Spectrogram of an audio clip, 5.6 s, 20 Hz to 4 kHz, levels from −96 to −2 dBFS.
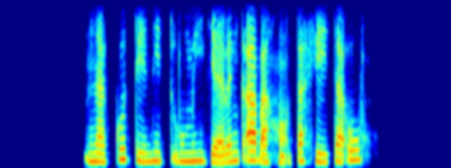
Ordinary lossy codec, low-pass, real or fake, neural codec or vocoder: Opus, 24 kbps; 3.6 kHz; real; none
